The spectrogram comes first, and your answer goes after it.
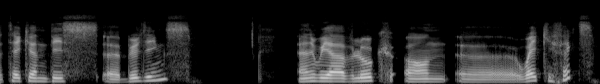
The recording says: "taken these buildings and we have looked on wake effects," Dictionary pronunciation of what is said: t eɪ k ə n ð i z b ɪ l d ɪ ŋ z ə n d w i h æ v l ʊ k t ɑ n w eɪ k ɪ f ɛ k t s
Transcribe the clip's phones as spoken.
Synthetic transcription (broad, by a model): t eɪ k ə n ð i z b ɪ l d ɪ ŋ z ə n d w i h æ v l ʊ k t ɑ n w eɪ k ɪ f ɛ k t s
